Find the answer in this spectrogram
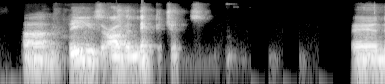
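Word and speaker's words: pnictogens: name these are the nicotins and it starts with a P but the p is silent kind of like my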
